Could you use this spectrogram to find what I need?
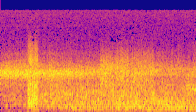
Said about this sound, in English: Entreat your God to stop the mighty thundering and hail, and I will let you go, even into the wilderness, to worship and sacrifice unto your God.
